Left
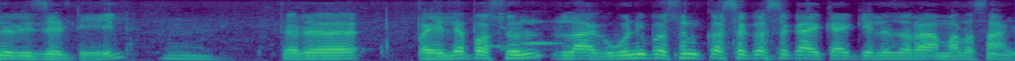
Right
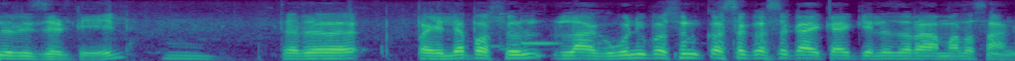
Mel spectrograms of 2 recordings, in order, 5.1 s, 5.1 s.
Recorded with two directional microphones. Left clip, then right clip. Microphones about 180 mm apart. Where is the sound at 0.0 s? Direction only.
10° left (ahead or behind).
